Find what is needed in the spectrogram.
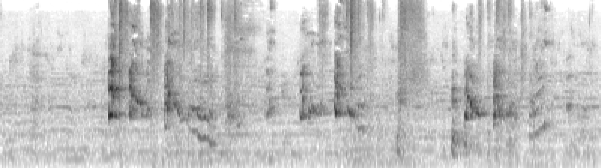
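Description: A small dog giving high-pitched yips and whines in several bursts, starting about a second and a half in, each cry sliding down in pitch, over quiet background music.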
